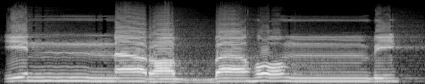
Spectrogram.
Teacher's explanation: mim bertanda sakinah, selepasnya adalah huruf ba, kita baca dengan 2 harakat.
